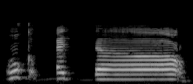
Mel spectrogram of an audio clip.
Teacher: Kena sebut ra itu secara tebal dan kita kena matikan huruf ra tersebut walaupun dia ada baris di bawah.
